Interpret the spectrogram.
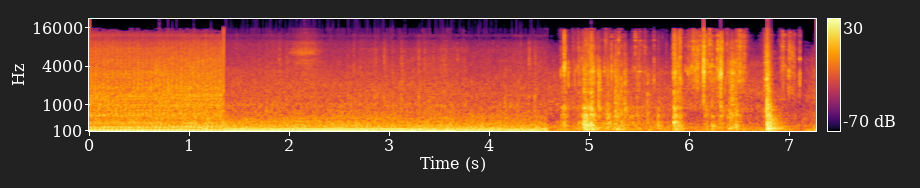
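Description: A four-wheel-drive's engine running with a steady low drone, heard first from outside and then from inside the cab. About four and a half seconds in it cuts off abruptly to keys jangling, with sharp clicks of a key working the car door lock.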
